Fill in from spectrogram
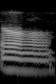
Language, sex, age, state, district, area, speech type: Odia, male, 45-60, Odisha, Nuapada, urban, conversation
